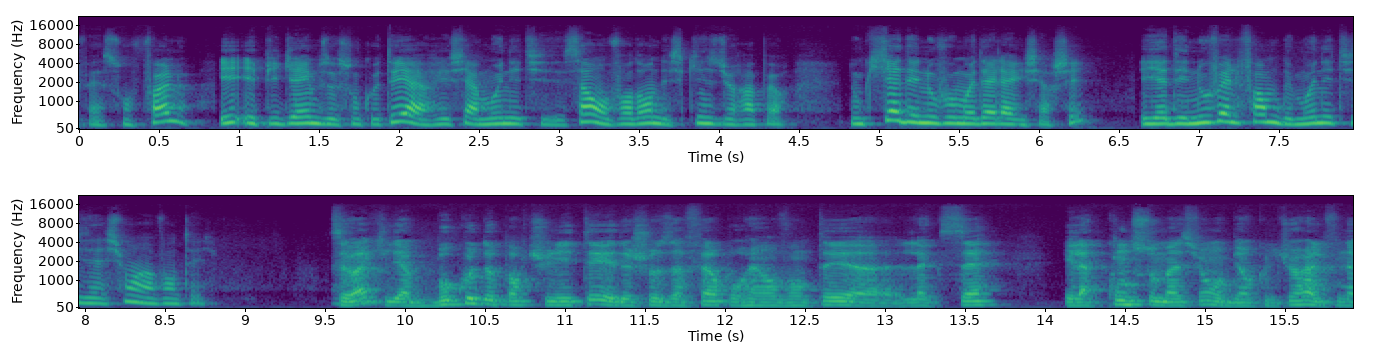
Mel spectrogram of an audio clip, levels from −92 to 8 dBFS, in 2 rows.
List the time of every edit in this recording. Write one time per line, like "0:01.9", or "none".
none

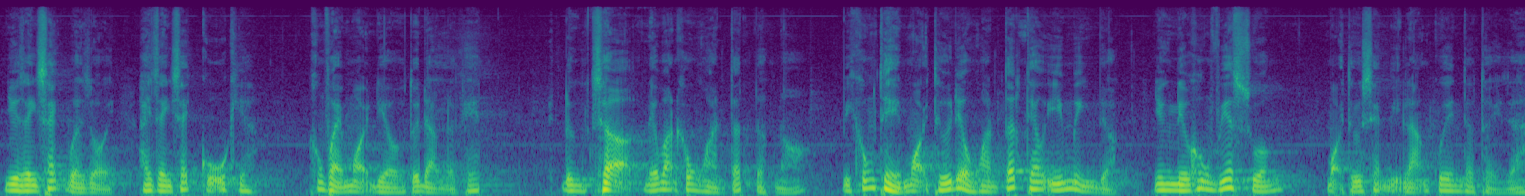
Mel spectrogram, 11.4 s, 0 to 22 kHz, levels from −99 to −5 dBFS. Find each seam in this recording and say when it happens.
0:04.1

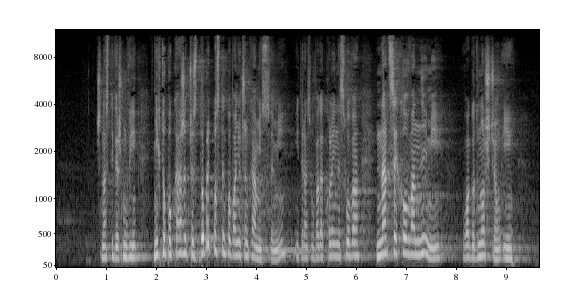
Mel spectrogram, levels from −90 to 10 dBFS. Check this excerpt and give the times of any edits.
none

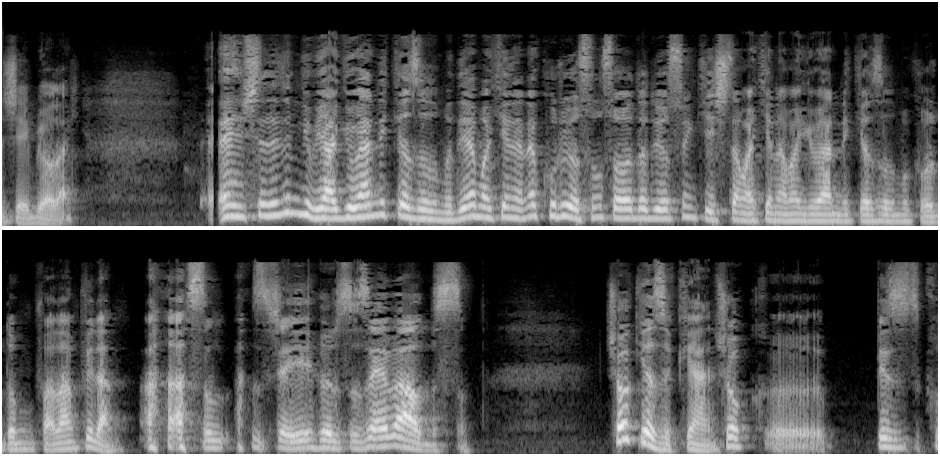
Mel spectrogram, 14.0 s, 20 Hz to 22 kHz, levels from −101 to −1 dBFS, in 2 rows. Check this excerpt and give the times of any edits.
0:01.6

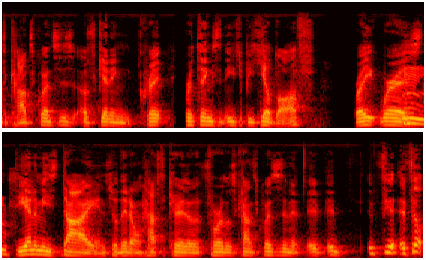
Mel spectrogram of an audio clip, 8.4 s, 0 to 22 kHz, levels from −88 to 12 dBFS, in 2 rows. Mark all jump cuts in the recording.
0:01.7

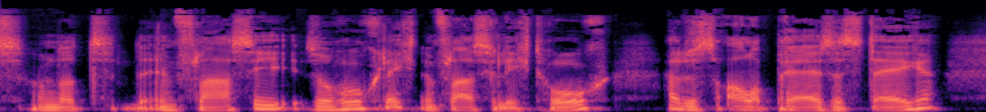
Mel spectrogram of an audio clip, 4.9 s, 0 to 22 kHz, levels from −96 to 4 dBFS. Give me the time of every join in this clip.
0:02.1

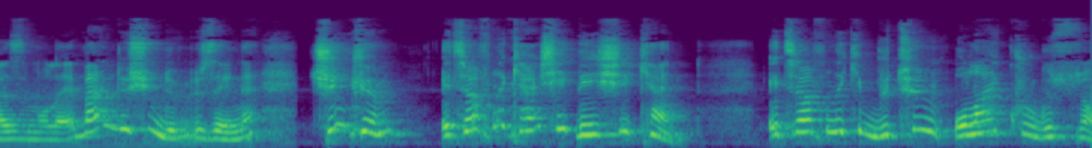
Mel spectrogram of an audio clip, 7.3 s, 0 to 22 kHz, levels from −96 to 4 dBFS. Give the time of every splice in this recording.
0:02.0

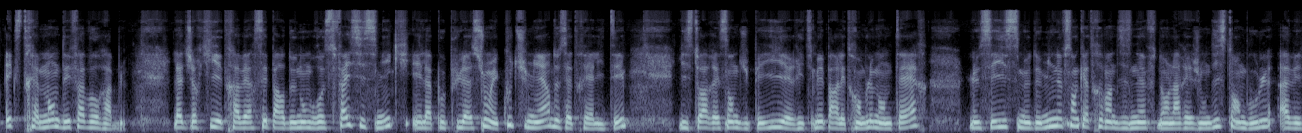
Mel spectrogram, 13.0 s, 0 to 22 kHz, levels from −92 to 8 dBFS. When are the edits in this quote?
none

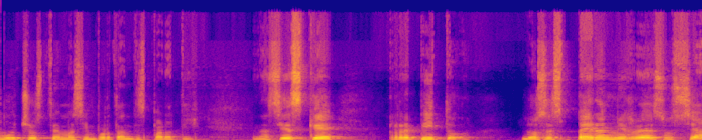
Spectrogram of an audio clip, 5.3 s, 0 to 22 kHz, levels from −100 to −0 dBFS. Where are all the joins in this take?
0:01.9

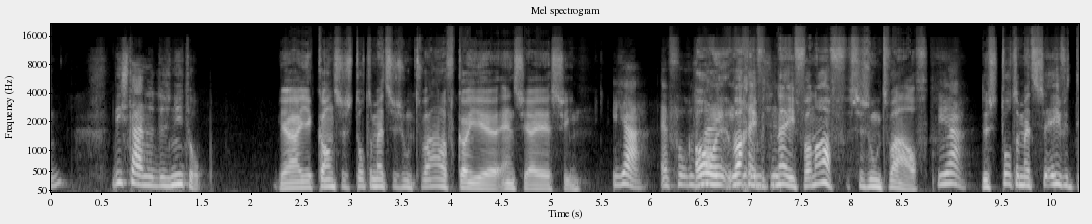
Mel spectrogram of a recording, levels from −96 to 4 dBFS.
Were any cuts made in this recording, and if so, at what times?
none

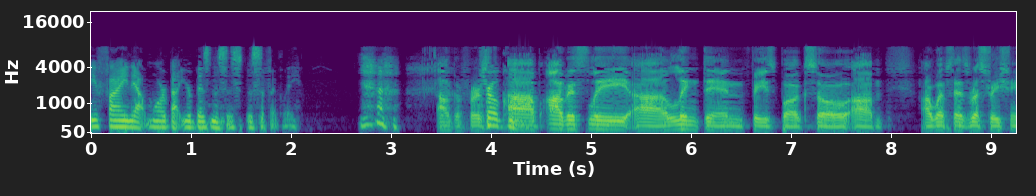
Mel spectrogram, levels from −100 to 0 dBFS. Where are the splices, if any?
none

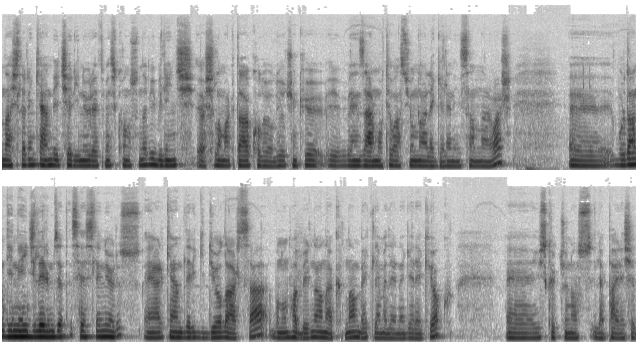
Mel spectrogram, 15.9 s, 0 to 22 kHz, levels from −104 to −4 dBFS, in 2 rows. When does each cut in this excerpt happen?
none

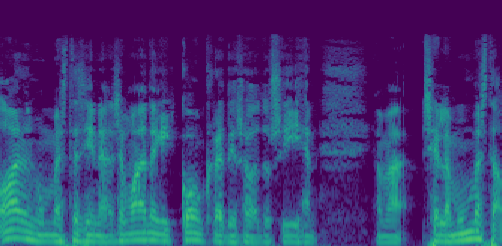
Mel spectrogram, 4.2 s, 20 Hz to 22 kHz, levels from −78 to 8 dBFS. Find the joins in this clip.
none

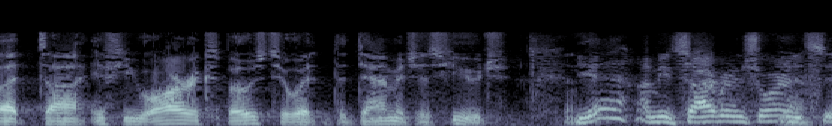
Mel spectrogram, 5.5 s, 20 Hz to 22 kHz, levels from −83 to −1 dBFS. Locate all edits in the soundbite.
0:03.8

